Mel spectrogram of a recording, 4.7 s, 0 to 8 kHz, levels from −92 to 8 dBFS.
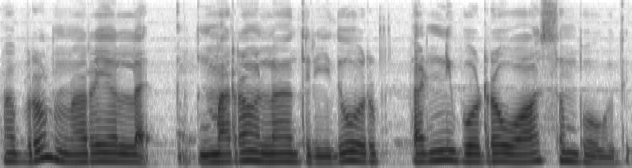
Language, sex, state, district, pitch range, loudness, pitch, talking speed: Tamil, male, Tamil Nadu, Kanyakumari, 135-150 Hz, -13 LUFS, 140 Hz, 125 wpm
